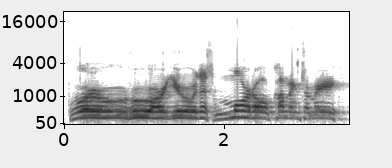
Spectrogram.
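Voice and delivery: loud, commanding chief's voice; imposing chief. Acted. Sun Chief questioning the mortal boy, loud commanding voice. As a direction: boom down at the intruder.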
